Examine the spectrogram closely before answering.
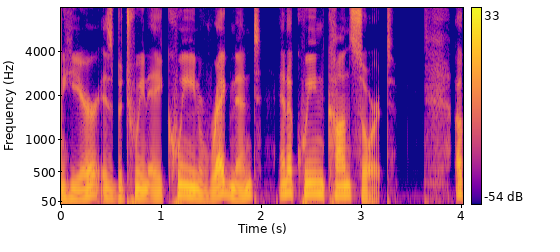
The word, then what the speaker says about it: regnant: Moving right along to word number three, regnant, pronounced regnant.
